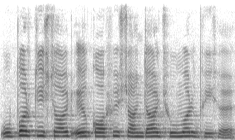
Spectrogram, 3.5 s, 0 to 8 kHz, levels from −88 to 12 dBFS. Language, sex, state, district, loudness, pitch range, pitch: Hindi, female, Bihar, Patna, -17 LUFS, 215-235 Hz, 225 Hz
